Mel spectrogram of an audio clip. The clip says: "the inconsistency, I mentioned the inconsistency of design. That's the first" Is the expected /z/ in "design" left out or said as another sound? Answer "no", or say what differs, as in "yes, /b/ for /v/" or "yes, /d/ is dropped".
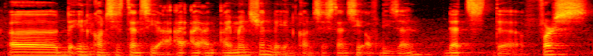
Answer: no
